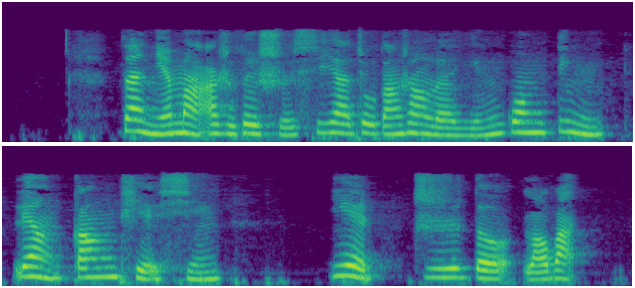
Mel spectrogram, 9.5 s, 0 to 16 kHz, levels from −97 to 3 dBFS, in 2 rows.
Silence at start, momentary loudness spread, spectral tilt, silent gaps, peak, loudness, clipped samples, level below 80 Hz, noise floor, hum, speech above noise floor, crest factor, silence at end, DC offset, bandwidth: 0.55 s; 9 LU; -5.5 dB/octave; none; -2 dBFS; -18 LUFS; under 0.1%; -54 dBFS; -55 dBFS; none; 37 dB; 18 dB; 0.45 s; under 0.1%; 7.8 kHz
